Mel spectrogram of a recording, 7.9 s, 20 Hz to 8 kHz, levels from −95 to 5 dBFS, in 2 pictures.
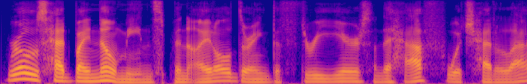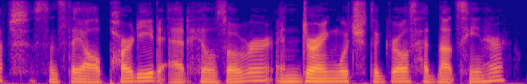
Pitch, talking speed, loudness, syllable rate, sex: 120 Hz, 245 wpm, -22 LUFS, 5.3 syllables/s, male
